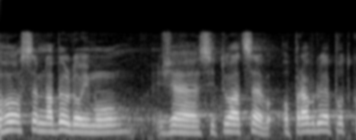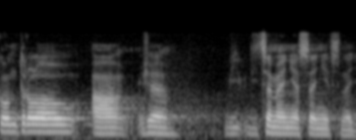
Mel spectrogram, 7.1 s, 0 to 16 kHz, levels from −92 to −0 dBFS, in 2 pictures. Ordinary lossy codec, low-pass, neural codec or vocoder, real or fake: Opus, 64 kbps; 7.2 kHz; none; real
